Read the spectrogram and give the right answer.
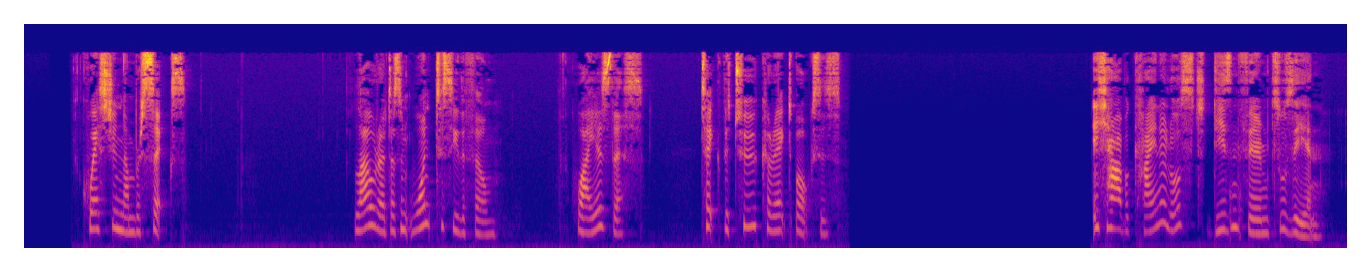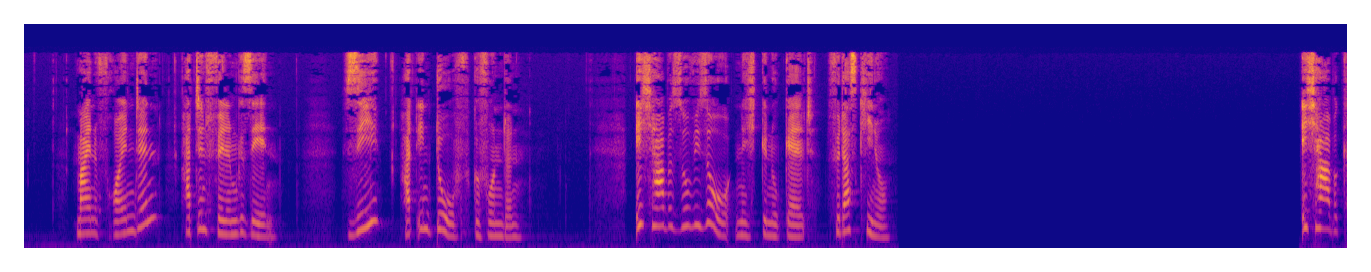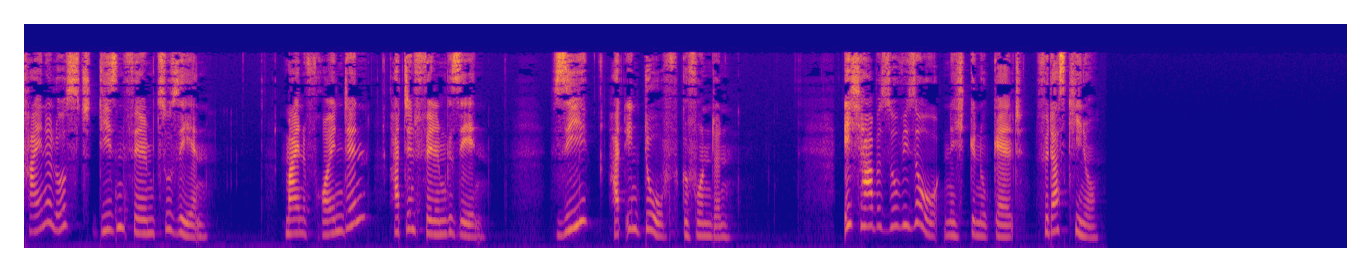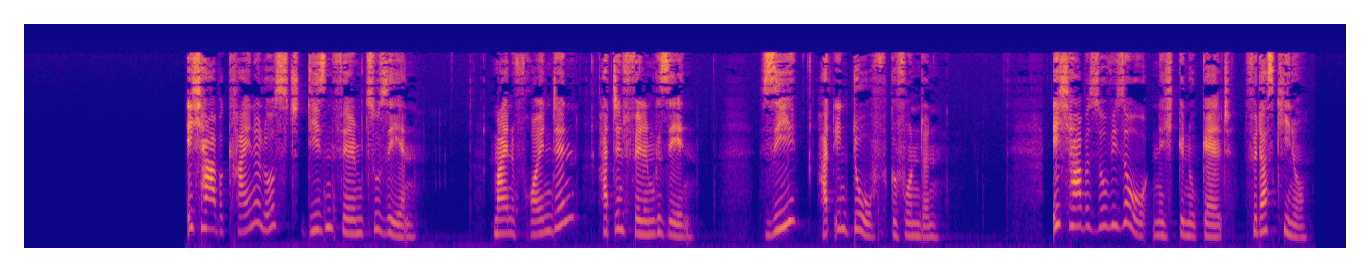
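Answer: Her friend saw it and found it stupid; she hasn't got enough money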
